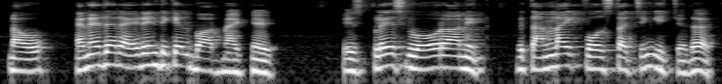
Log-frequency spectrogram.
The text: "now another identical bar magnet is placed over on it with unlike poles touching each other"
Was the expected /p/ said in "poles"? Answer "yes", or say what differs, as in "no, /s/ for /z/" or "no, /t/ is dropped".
no, /f/ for /p/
